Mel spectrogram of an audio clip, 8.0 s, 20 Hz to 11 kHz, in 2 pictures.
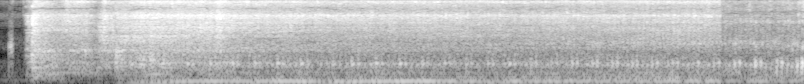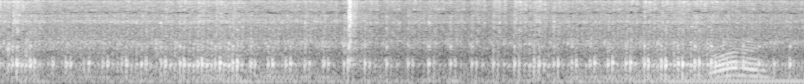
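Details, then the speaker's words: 1952 Singer 4AD Roadster project car, long sat with varmints, first start on old fuel after accelerator pump squirts: starter whirs briefly, catches first try, steady fairly even idle on all four cylinders; 40 psi oil pressure, charging at 12 volts. "Running all four. See if we got some oil pressure."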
